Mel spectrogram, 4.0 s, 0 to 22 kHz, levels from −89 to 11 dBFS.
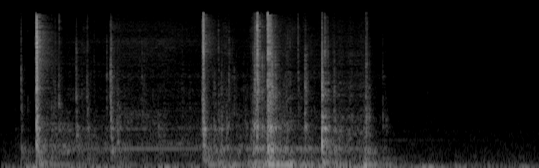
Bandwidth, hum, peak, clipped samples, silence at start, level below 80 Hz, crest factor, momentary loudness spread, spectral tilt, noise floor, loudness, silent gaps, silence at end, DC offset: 17 kHz; none; -6 dBFS; under 0.1%; 0.15 s; -50 dBFS; 32 dB; 21 LU; -1 dB/octave; -62 dBFS; -32 LUFS; none; 0.1 s; under 0.1%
